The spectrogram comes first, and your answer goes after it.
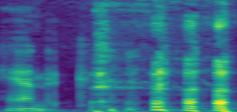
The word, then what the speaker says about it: Hanek: SharonHanek, as in don't panic, vote Hanek.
